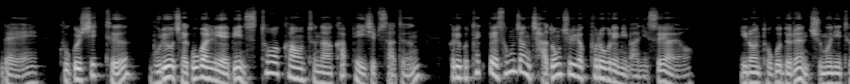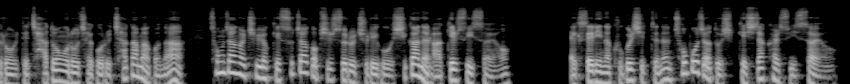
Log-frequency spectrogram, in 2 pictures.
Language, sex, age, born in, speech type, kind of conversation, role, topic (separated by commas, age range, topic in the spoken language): Korean, male, 30-34, South Korea, read, expert-assistant, expert, 내가 좋아하는 일을 창업 아이디어로 발전시키려면 어떤 방법이 있을까요?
